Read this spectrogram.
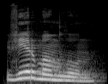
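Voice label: вермӧм лун, Komi, female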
